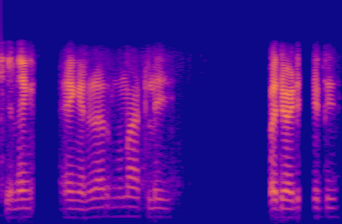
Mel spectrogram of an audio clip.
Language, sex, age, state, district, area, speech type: Malayalam, male, 18-30, Kerala, Thrissur, rural, conversation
